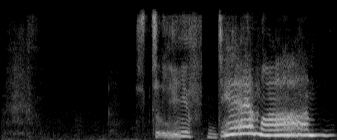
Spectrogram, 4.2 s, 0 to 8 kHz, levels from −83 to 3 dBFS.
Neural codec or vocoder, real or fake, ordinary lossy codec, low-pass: codec, 24 kHz, 3 kbps, HILCodec; fake; none; 7.2 kHz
